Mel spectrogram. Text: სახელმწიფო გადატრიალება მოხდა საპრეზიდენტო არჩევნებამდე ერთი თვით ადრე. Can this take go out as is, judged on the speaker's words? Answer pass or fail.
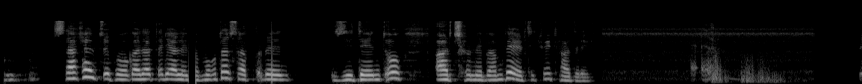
pass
